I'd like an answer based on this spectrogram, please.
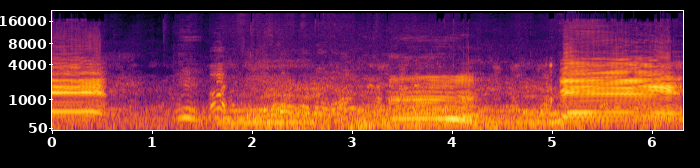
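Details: Cows with calves at Raniganj market (hat), Dinajpur, on July 2, 2026: a short harmonic moo opens, then a longer, louder, slightly falling bellow closes, with men talking and shouting over the bustle of the crowded livestock market.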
